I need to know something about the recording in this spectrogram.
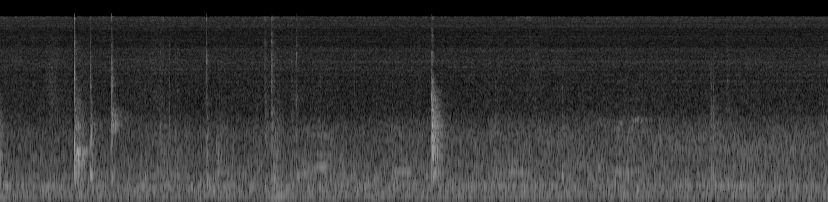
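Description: Small metal parts click and knock sharply now and then.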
